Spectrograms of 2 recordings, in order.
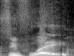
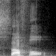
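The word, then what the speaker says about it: soufflé: He knew the word souffle, but when he read it, he read it as suffle.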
